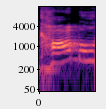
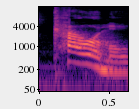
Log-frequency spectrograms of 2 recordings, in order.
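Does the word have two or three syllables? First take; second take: two; three. First: The second A is dropped, giving two syllables. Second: The second A is pronounced, giving three syllables. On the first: "is a woman's name" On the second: "Make sure you pronounce it"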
